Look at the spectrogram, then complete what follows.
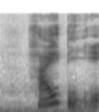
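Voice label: "haidi", Mandarin Chinese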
